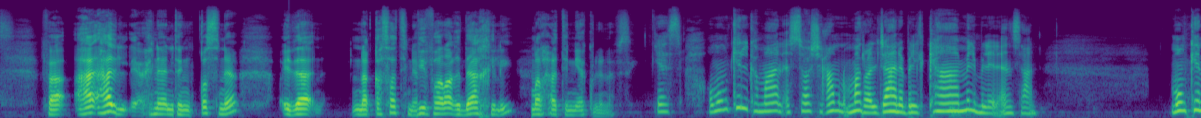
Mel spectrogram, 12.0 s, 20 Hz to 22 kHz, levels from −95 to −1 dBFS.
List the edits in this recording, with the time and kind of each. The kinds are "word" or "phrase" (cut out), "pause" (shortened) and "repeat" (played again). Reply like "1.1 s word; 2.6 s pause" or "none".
1.2 s word; 1.7 s word; 4.2 s word; 5.3 s word; 5.9 s word; 7.5 s word; 8.2 s word; 8.6 s word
